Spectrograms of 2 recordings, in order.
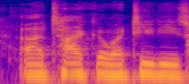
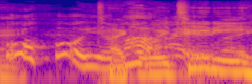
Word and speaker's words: Taika Waititi: So I imagine Taika Waititi's gonna... Did I say it right? – Yeah. – I'm killing it today. – Taika Waititi.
